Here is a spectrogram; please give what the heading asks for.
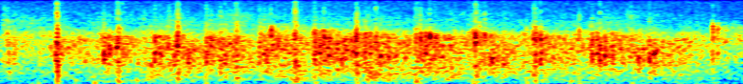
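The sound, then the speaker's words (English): Audience applause at the close of a day-long blockchain and healthcare conference session: steady, dense clapping from many hands fills the whole clip at an even loudness, with no voices over it. “So a round of applause for all the speakers.”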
